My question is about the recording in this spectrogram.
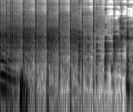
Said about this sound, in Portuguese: Palmas pro profissional aí, por favor. Parabéns.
